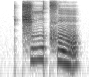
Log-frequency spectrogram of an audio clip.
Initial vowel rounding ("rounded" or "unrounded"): unrounded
